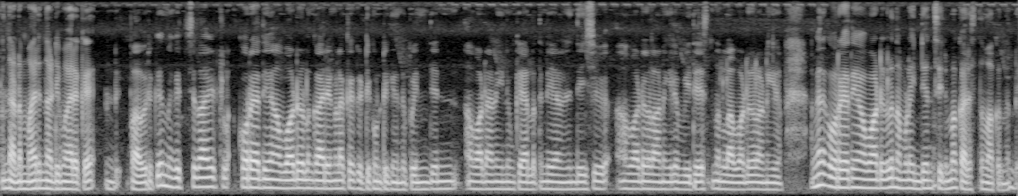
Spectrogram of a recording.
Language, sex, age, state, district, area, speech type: Malayalam, male, 18-30, Kerala, Palakkad, rural, spontaneous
